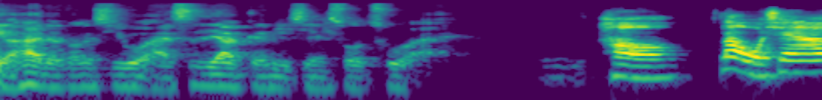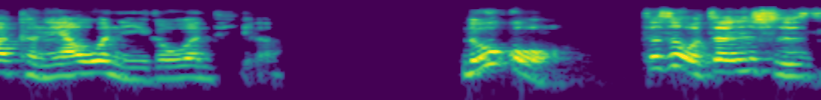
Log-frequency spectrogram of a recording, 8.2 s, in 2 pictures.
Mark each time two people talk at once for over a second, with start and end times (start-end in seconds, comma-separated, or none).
none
